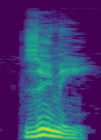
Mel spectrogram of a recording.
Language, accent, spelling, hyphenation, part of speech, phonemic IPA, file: English, Australia, zoomie, zoom‧ie, noun / adjective, /ˈzuːmi/, En-au-zoomie.ogg
- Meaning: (noun) A graduate of, or student at, the United States Air Force Academy, USAFA; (adjective) Attributive form of zoomies (“frenzied running in a pet”)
